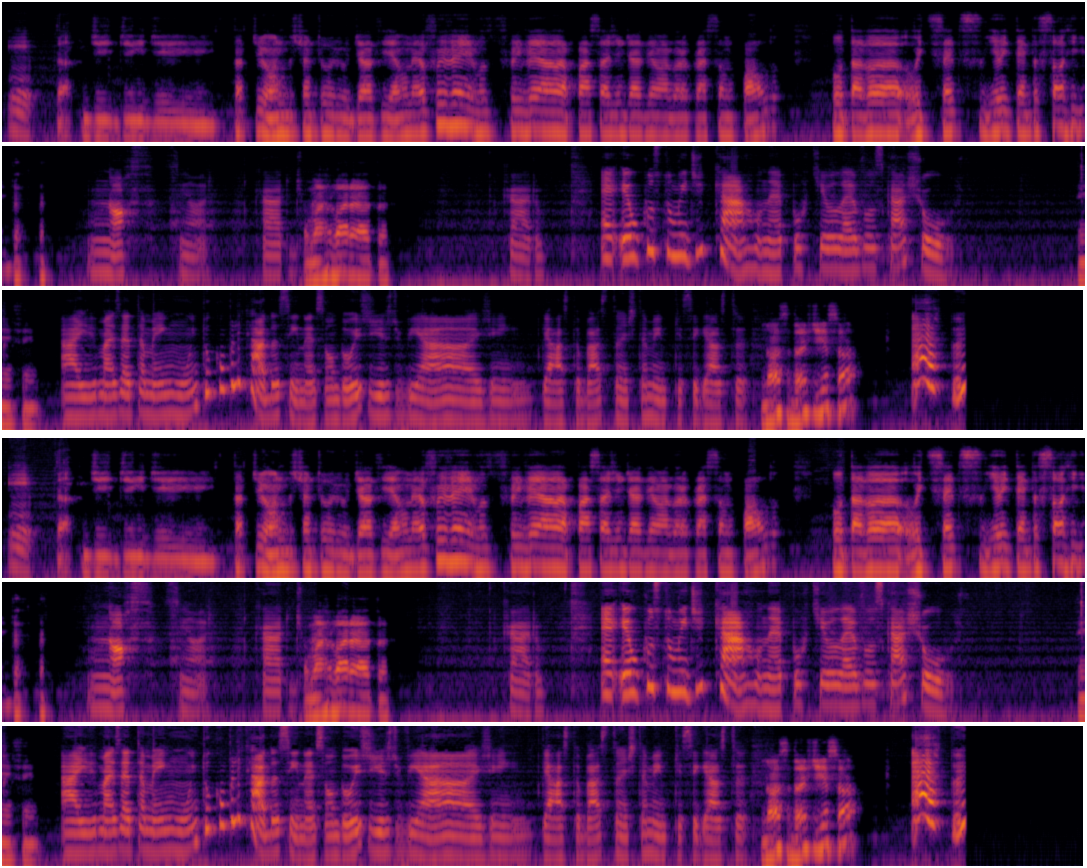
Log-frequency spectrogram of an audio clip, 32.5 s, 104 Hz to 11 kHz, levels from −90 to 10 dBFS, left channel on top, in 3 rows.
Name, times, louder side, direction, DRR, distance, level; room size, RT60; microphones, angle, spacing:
voice 1, 0.6-7.8 8.3-11.3 13.9-14.7 21.6-22.0 29.3-30.2, right 2 dB, 35° right, 7.1 m, -35 dB
voice 2, 11.7-13.0 13.4-14.0 15.8-16.3 16.5-20.4 22.3-29.3 30.8-31.3, right 4 dB, 70° right, 5.0 m, -32 dB
head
